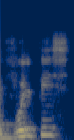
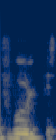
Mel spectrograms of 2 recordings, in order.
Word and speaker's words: vulpes: Então, na na pronúncia do reconstituído, não, na pronúncia clássica, seria algo como ulpes. Ulpes, não, vulpes, né?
